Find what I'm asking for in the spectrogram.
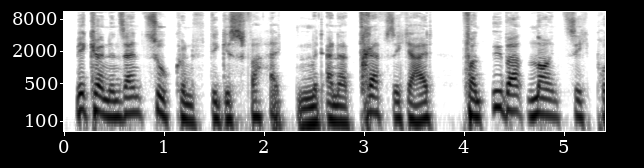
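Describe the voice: Over a quiet background, someone reads aloud plainly.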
